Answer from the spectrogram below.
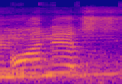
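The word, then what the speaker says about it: honest: Arifa seems to বি অনেস্ট, অনেস্ট মানে সৎ। তাহলে Arifa seems to বি অনেস্ট। আরিফাকে দেখে সৎ মনে হচ্ছে। ক্লিয়ার? তাহলে অনেস্টটা হচ্ছে কি মানে বানানটা আলাদা উচ্চারণ।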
